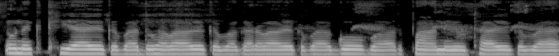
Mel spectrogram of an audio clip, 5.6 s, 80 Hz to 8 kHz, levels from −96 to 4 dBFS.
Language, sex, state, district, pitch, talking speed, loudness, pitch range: Hindi, male, Uttar Pradesh, Ghazipur, 165 Hz, 105 wpm, -30 LUFS, 160-175 Hz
